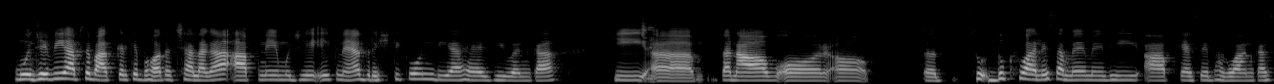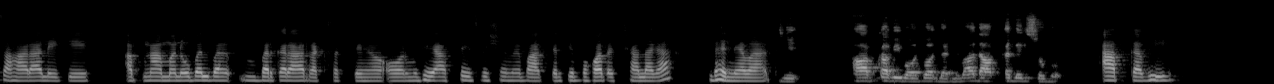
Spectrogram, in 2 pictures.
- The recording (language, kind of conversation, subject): Hindi, unstructured, आप अपने दिन की शुरुआत कैसे करते हैं?
- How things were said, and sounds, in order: none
